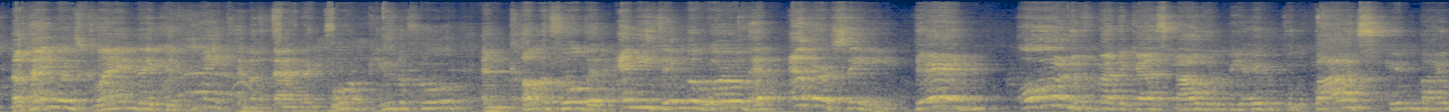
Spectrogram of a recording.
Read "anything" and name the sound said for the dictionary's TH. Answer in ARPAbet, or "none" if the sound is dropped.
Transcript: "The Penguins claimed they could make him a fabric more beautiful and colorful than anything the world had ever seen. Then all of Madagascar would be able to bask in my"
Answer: TH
